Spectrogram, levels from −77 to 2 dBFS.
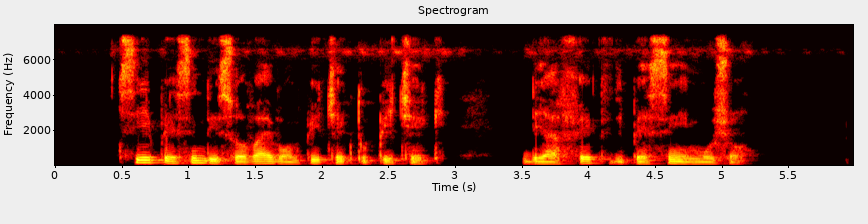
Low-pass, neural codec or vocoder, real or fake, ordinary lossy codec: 7.2 kHz; none; real; none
